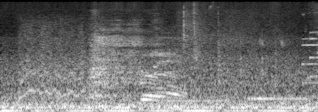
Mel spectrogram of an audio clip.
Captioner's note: record scratch; bruh sound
